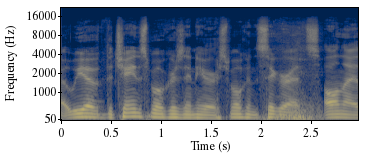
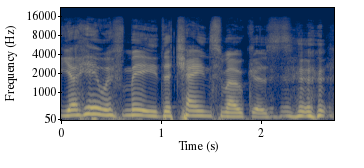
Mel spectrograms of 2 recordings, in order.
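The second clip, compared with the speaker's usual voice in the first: mock British radio intro, higher at first; British accent; 4 semitones higher, slower than usual. Band member introducing the Chainsmokers to listeners, mock British accent. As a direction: announce the band in slow, hammed-up British. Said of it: "I thought they were British".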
